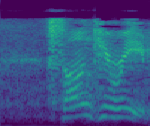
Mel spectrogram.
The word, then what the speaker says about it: Sennacherib: After these acts of faithfulness, Sennacherib, and that's how you say his name. I know you've heard probably Sennacherib or Sennacherib or something, I don't know, but Sennacherib is his name, king of Assyria.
